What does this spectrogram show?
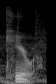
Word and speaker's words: Kira: No one knows who's committing these murders, but they start calling this vigilante Kira, which is the Japanese pronunciation of killer.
